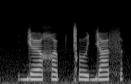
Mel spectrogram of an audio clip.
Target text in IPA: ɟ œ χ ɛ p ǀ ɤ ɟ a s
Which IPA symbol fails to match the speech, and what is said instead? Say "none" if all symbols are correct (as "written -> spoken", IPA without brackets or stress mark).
œ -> ɛ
